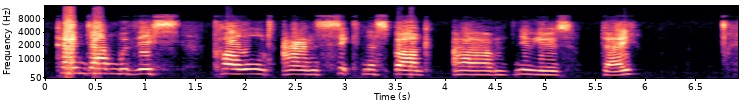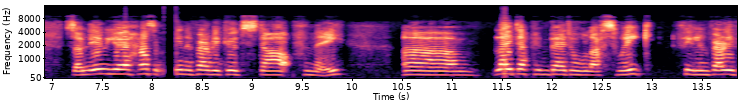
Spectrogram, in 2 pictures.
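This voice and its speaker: Stuffy with a head cold, a woman who works as a holistic therapist rambles through her weekly home live stream, saying um often. She speaks slowly at medium pitch with fairly flat intonation, and the audio has its high frequencies cut off.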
